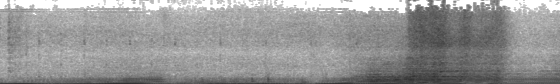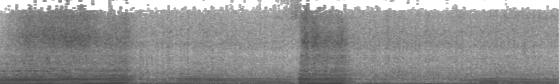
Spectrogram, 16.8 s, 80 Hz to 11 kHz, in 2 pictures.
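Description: Dodge Charger Scat Pack's 392 HEMI V8 accelerating hard from a stop, heard from inside the cabin. The engine pitch climbs and drops back at each of about three upshifts, then settles into a steady cruise.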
